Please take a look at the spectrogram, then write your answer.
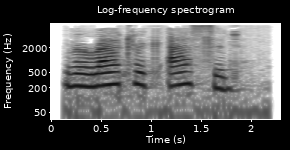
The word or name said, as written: veratric acid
